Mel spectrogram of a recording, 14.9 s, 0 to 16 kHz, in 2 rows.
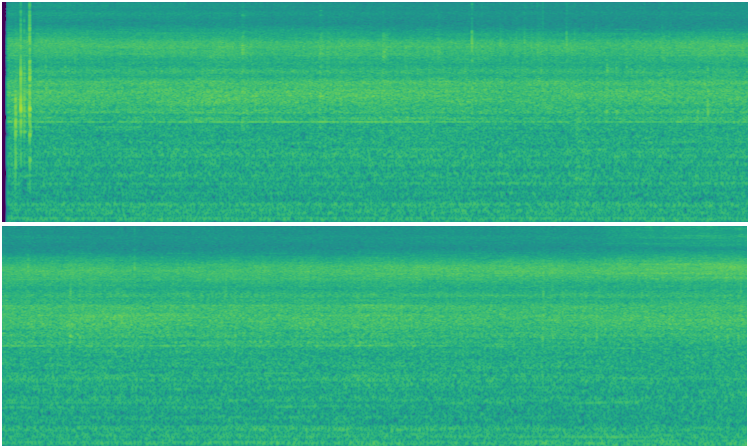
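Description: Class 67 diesel locomotive's two-stroke V12 engine running under power as it propels a rake of passenger coaches out of a station, a steady drone with a thin steady whine on top, the low hum strengthening a little near the end.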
